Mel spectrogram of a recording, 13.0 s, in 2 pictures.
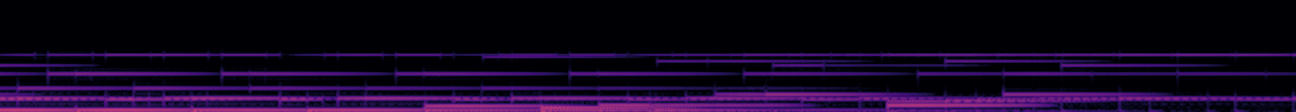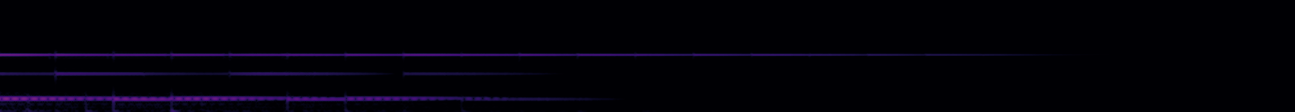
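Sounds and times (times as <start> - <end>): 
sub bass: 0.0 - 5.3
music box: 0.0 - 11.9.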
